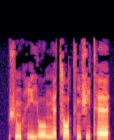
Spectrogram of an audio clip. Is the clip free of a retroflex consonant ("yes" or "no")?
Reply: yes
